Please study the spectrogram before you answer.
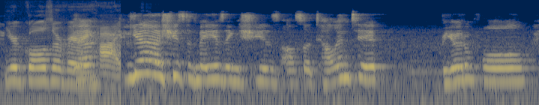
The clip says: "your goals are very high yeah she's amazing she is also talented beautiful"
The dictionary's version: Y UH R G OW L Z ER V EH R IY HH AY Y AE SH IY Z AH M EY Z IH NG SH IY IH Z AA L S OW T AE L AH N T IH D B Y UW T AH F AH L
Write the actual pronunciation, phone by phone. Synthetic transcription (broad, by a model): Y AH R G OW L Z ER V EH R IY HH AY Y AE SH IY Z AH M EY Z IH NG SH IY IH Z AA L S OW T AE L AH N T IH D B Y UW T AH F L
